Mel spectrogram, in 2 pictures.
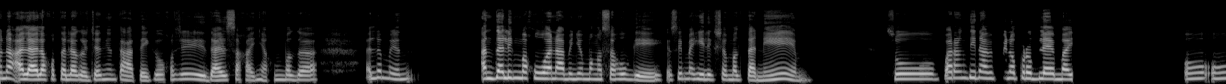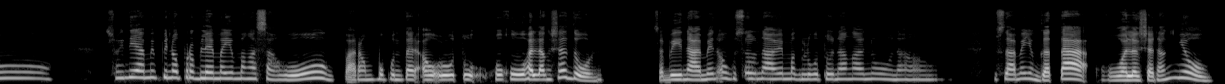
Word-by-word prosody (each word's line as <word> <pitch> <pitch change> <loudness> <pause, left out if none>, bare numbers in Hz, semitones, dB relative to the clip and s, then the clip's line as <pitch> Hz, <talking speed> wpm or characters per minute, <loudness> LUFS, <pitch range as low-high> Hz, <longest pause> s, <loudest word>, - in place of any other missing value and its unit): naalala 235 -4 +5
ko 230 - -8
talaga 220 -3 +1
diyan 220 +4 -2
yung 230 - -9
tatay 185 -4 -2
ko, 230 0 -4
kasi 230 -1 0
dahil 200 +2 +1
sa - - -5
kanya 190 -2 -6
kumbaga, 215 0 -2 0.5
alam 310 0 -2
mo 285 - -4
yun, 240 -1 -2 0.7
ang 270 +1 +3
daling 300 -1 +5
makuha 275 -2 +3
namin 250 -1 +2
yung 245 - -1
mga 230 -1 -2
sahog 235 0 0
eh, 185 0 +1
kasi 215 +3 -7
mahilig 240 -3 -1
siyang 220 -3 -3
magtanim. 205 +1 -1 0.8
So 250 0 +2
parang 300 0 0
di 310 - +2
namin 285 -2 0
pinoproblema 265 -4 +2
yu - - -1 1.1
Oo. 275 +1 -4 0.5
So 295 - -9
hindi 320 +2 0
namin 315 -1 0
pinoproblema 290 -3 0
yung 270 -1 -3
mga 265 - -2
sahog, 235 +4 +1
parang 215 +1 -3
pupunta 225 -1 -2
o 425 - +4
uutu 445 0 0 0.2
kukuha 230 0 +4
lang 225 0 +1
siya 325 +7 +1
dun. 195 - 0 0.5
Sabihin 220 +4 +1
namin, 220 +4 0
"Oh, 280 - -3
gusto 260 +1 -4
namin 255 0 -2
magluto 240 -1 -3
ng 245 +1 -4
ano, 245 -1 -5
ng 220 0 -6 0.8
gusto 235 - -13
namin 255 +2 -2
yung 205 - -3
gata." 240 +4 +5
Kukuha 195 -1 0
lang 200 -1 +5
siya 190 -2 +1
ng 245 - -2
niyog. 225 - +1
240 Hz, 165 wpm, -22 LUFS, 220-270 Hz, 1.1 s, naalala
